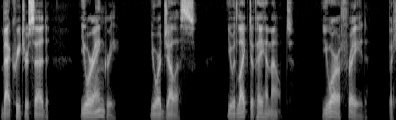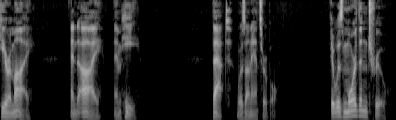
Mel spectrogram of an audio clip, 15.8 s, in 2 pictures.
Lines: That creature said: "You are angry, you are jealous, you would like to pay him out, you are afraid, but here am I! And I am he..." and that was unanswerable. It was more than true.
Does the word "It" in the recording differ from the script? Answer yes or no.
no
